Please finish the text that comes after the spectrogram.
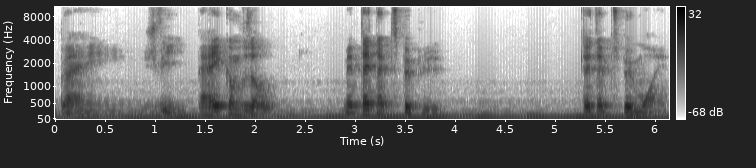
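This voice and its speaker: A man's voice: medium pitch, expressive, moderate pace, faint music behind, natural voice. A man reading as a dreamy teen boy. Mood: musing. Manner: offhand, telling the audience about his life. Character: teenage boy about to finish school, a dreamer. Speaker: reader in a staged play reading. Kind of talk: theatre reading of a monologue.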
